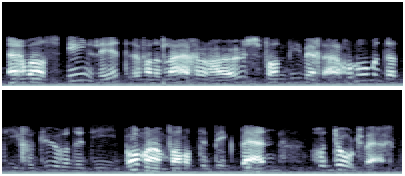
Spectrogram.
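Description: A man's voice: high voice, expressive, moderate pace, phone-quality sound. An actor playing a polite, hesitant, fussy male library clerk speaking on the phone in a vintage Dutch radio play. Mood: apologetic, formal. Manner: hesitant, formal, obliging. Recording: thin telephone sound, vintage radio recording.

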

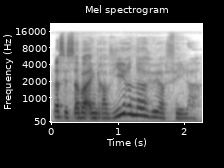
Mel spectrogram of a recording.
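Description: A woman's voice: mid-range voice, lively intonation, fairly quick, warm tone, lightly acted. A woman playing a cheeky, mocking girl in a children's radio play, bold and teasing. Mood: gleeful, mocking. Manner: teasing, laughing.

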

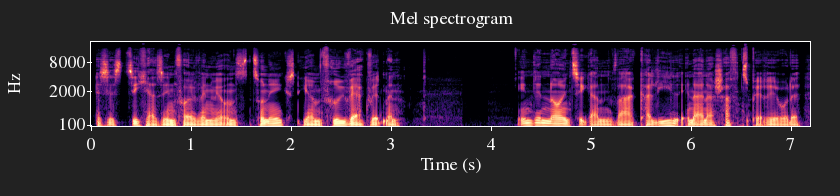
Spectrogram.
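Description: A man's voice: very deep voice, darkish tone, dry recording, clean studio sound. An actor playing an earnest, pompous male intellectual who analyses like an academic in a radio play. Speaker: expert guest on a radio discussion. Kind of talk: radio play acting as an interview.

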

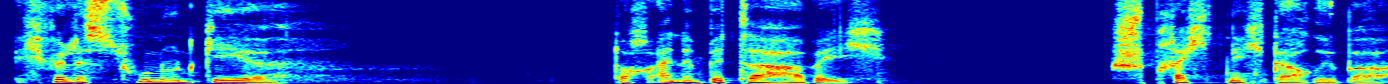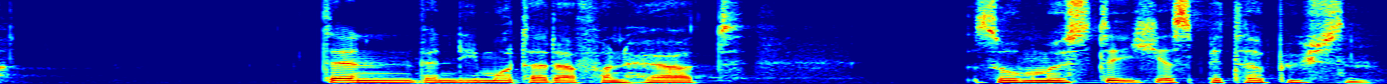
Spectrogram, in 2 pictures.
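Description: An actress playing a timid, obedient young princess in a classical radio tragedy, speaking cautiously and formally. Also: female voice, low voice, steady tone, measured pace, pauses often, husky. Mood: anxious, compliant.

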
